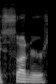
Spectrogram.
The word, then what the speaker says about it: tsundere: The girl's totally tsundere. Oh, did I say that right? Did I finally say it right? Tsundere tsundere. Yeah, holy shit. I always botched that word.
